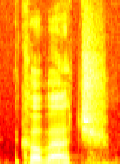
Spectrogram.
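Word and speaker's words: Kovač: Kovac.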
